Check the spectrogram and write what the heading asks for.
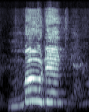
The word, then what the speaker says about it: Mudit: Let's keep that energy going for your next comedian, Mudit. Thank you. Thank you. My name is Mudit. That's spelled with the words mud and it. Back to back. Mud it. That's how you spell my name.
